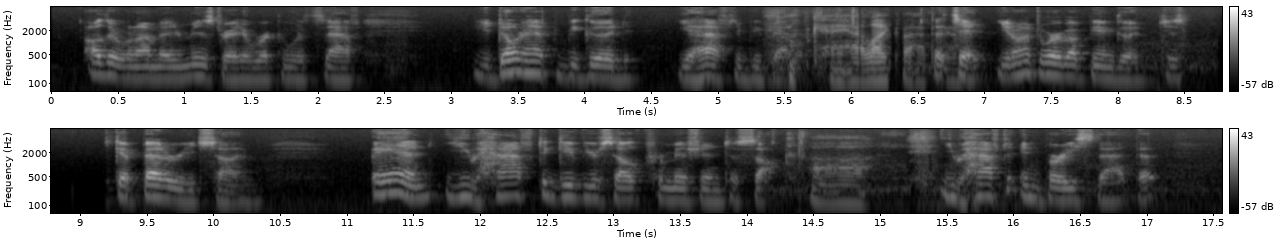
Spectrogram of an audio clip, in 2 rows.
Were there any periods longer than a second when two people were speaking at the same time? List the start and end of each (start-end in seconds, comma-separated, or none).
none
